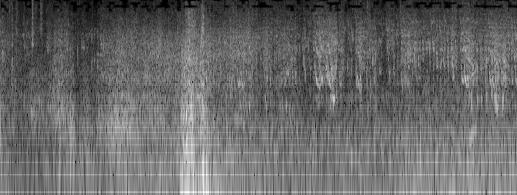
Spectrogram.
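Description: A car that has slid on snow into a parked car: a hard thud about two seconds in, then several short high squeaks, over a steady low rumble.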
